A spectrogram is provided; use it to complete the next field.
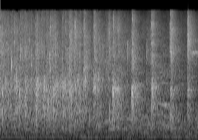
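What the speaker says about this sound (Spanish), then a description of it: "yo quiero a estos dos grandes amigos ofrecerles un buen y caluroso aplauso" Audience applause at a political rally in Oporapa, a steady wash of many hands clapping, fairly close and continuous throughout, with no talk over it.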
